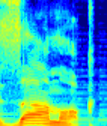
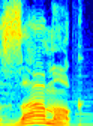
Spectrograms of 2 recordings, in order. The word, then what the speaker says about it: замок: зручні і почнемо ось казковий замок але якщо перемістити наголос на другий склад то замок перетвориться на замок а це смачний обід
